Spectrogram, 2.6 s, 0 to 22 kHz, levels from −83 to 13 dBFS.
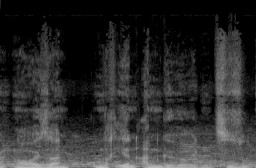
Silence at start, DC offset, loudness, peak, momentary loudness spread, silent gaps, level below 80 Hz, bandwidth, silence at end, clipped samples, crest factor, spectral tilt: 0 s; under 0.1%; -18 LUFS; 0 dBFS; 5 LU; none; -54 dBFS; 18.5 kHz; 0 s; under 0.1%; 16 dB; -6 dB/octave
